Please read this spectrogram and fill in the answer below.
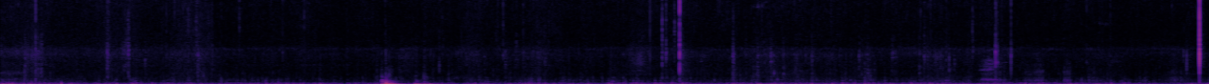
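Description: Wood fire crackling in a fire pit, with a few sharp pops over a steady low rumble; a brief, louder low sound about four seconds in.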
